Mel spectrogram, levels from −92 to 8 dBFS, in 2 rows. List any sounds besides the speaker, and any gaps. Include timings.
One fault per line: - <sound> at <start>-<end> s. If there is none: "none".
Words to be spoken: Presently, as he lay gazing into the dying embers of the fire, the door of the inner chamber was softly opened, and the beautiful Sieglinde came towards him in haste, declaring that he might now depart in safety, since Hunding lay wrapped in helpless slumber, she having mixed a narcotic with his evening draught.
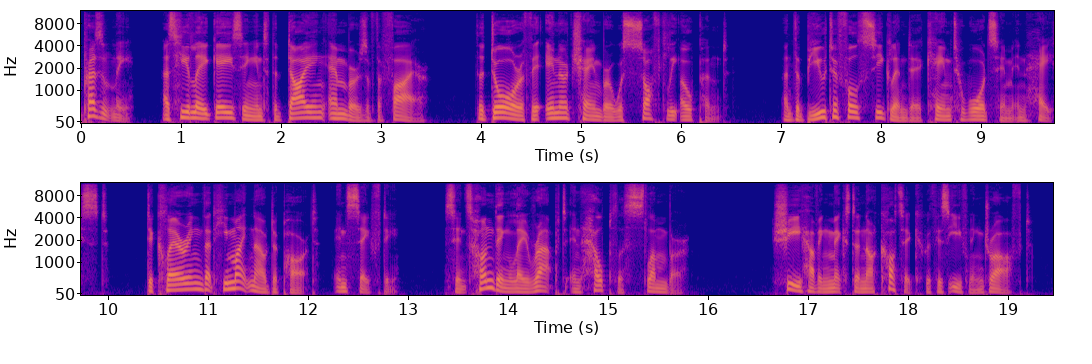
none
